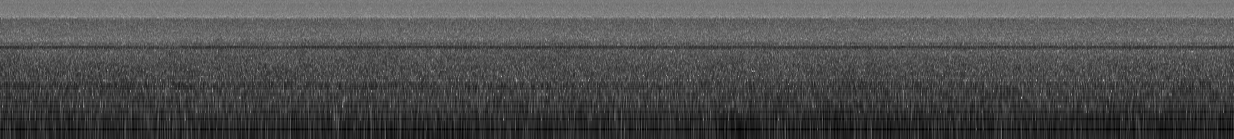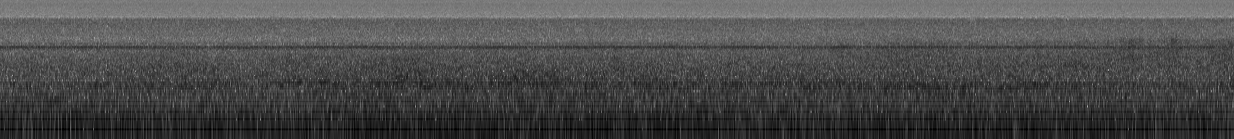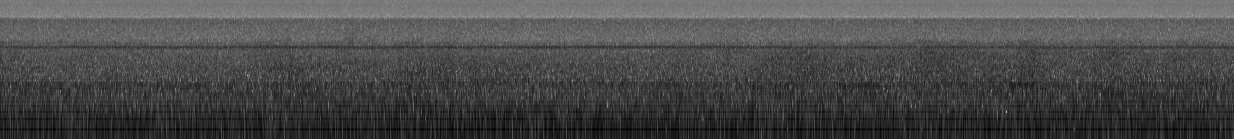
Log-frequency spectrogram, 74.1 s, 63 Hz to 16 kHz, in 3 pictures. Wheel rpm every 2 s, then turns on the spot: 0, 0, 0, 0, 0, 0, 0, 0, 0, 0, 0, 0, 0, 0, 0, 0, 0, 0, 0, 0, 0, 0, 0, 0, 0, 0, 0, 0, 0, 0, 0, 0, 0, 0, 0, 0, 0.
none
